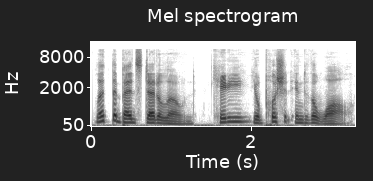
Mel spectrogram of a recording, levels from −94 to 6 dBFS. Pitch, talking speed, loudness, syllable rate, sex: 140 Hz, 200 wpm, -18 LUFS, 5.4 syllables/s, male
